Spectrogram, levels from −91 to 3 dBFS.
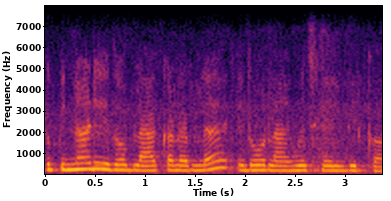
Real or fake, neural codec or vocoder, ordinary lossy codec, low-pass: real; none; Opus, 16 kbps; 7.2 kHz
